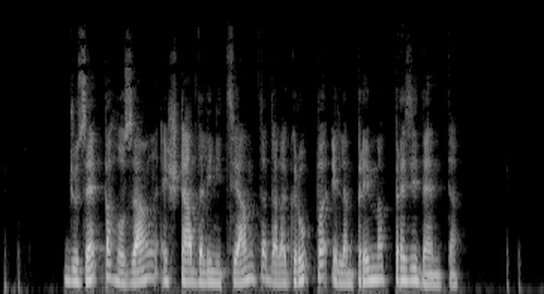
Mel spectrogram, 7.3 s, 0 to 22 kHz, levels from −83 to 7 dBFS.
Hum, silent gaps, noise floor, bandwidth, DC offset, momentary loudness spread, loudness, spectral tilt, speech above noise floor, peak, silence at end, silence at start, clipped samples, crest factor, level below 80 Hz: none; none; -72 dBFS; 12.5 kHz; under 0.1%; 7 LU; -21 LUFS; -7 dB/octave; 52 dB; -4 dBFS; 1.15 s; 0.85 s; under 0.1%; 18 dB; -52 dBFS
